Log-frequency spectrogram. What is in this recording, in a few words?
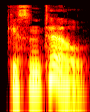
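"kiss-and-tell", British English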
